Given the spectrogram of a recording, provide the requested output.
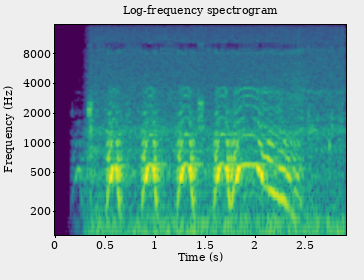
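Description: An owl gives a quick run of five mellow, mid-pitched hoots, then a longer note that slides downward.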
